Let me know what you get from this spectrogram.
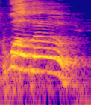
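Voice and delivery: high, loud burst of Waldo; sudden Waldo yell. Retold or imitated. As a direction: jolt out of the drone into a shout. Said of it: "like a bidet shot up his ass".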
